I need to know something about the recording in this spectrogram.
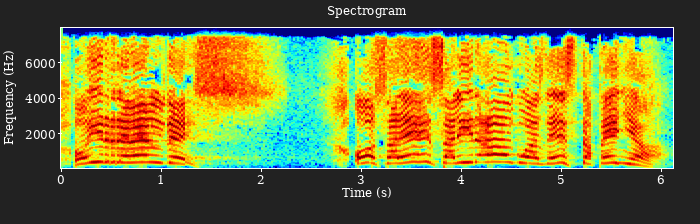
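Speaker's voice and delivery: high, slow furious shout "Oí rebeldes"; angry shout. Acted. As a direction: roar it at the rebels, drawn out. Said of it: "estaba tan enojado que le dijo".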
